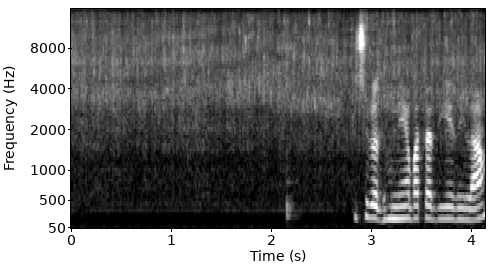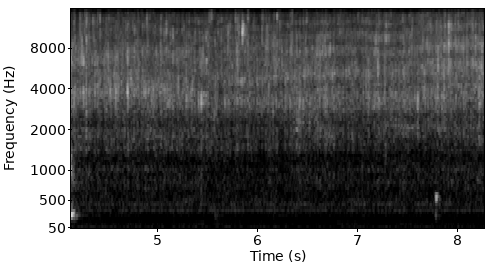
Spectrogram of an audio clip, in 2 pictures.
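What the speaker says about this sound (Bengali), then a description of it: "এটা ভাজার সময় একটু সাবধানে ভাজতে হয়, অনেক সময় কিন্তু ফুটে।" An egg snack mixture fries in a pan with a faint, steady sizzle throughout, briefly covered by a voice speaking in the middle.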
